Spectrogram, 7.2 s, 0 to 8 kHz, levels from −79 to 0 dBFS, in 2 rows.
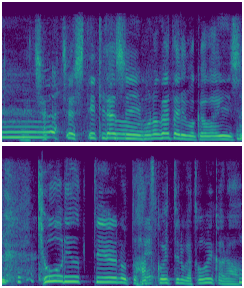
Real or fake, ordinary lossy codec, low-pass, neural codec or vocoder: real; AAC, 48 kbps; 7.2 kHz; none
